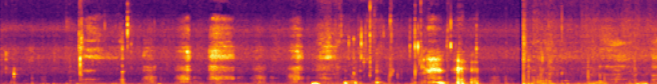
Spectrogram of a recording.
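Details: Cane Corso named Blade greeting its owner at home with a toy, making happy, piggy-like noises: short squeaky whines and grunts that bend up and down, mixed with snuffling sniffs and a woman's soft talk.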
